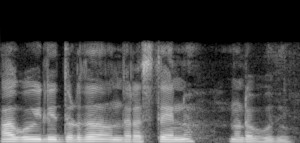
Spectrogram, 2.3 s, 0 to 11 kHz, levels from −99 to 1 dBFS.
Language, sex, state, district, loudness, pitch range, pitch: Kannada, male, Karnataka, Koppal, -18 LUFS, 145-160 Hz, 155 Hz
